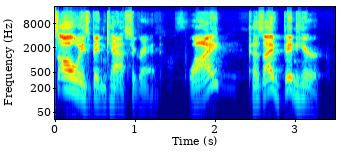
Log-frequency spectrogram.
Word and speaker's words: Casa Grande: If you're a local like to the Phoenix area, it's Cassag Grand. It's always been Cassag Grand.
